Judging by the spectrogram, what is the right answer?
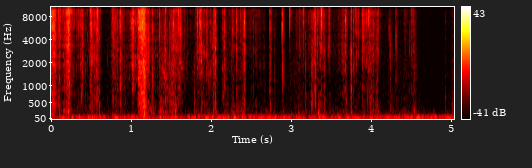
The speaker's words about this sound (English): So I now have a great excuse to open this up and see what bulk rare is inside.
